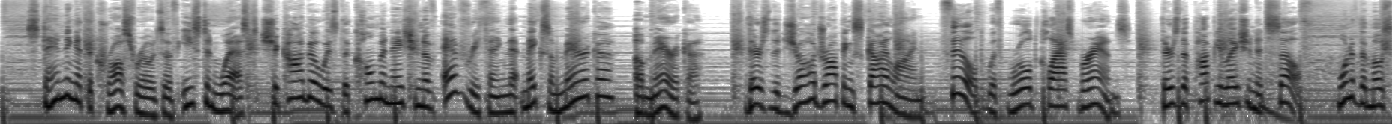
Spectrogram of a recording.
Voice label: Narration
